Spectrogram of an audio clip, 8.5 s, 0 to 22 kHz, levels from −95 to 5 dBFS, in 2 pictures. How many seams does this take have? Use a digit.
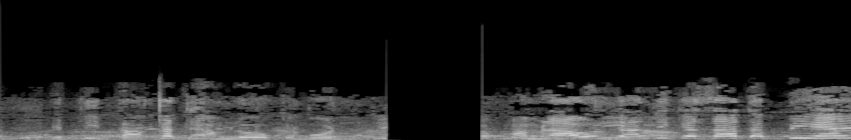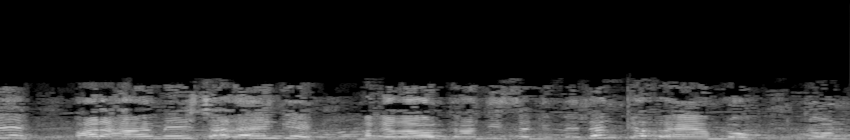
1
